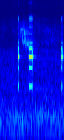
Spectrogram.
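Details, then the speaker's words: Tesoro Conquistador metal detector swept over a ring: short, broken, choppy chirps instead of one solid beep because the discrimination knob is set too high; backing it down to about four restores the signal. "hear how that's kind of choppy hear that choppy sound it's not good and solid like the other ones were that's because I have this discrimination knob set too high"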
